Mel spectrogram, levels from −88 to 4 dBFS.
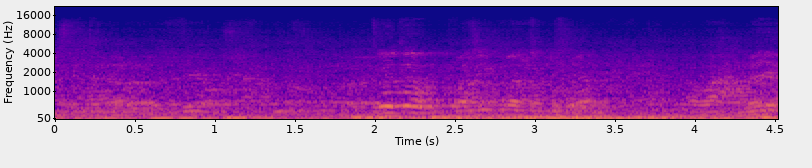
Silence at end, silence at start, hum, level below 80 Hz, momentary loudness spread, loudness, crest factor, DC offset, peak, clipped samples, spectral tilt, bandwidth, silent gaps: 0 s; 0 s; none; -38 dBFS; 8 LU; -37 LUFS; 14 dB; under 0.1%; -20 dBFS; under 0.1%; -7 dB/octave; 15 kHz; none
